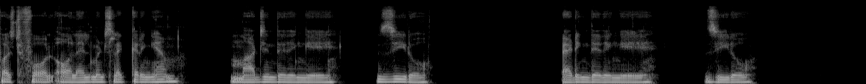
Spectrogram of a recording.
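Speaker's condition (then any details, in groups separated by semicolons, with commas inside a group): No condition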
